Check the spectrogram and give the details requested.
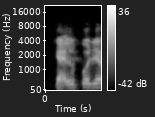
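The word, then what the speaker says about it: chalcogen: 17 हेलोजन, 16 कैल्कोजन. CH लिखते हैं but pronunciation कैल्कोजन होता है.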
